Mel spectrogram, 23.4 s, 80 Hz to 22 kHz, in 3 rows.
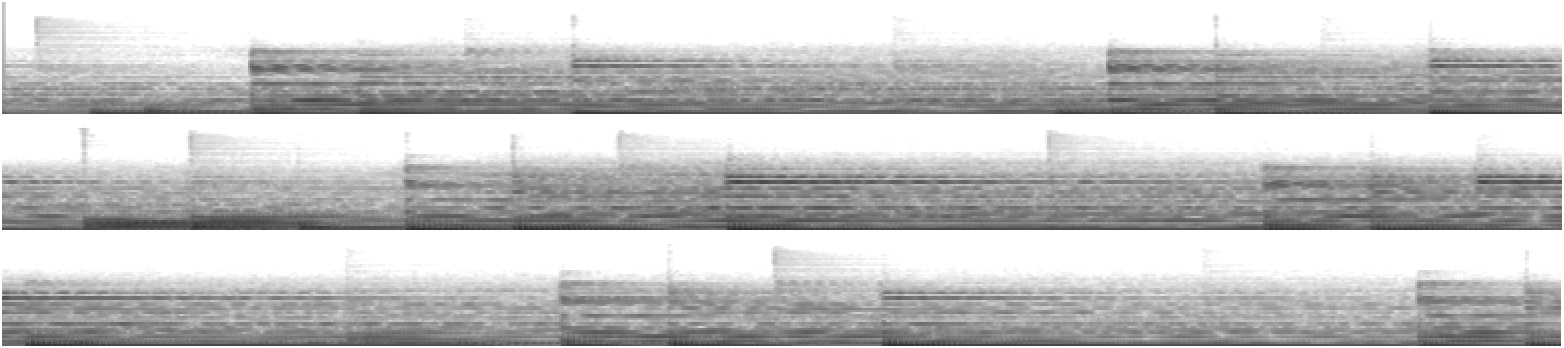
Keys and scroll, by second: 1.1 8, 1.3 Return, 4.2 alt+Delete, 4.9 ctrl+d, 5.2 v, 6.1 w, 7.9 ctrl+i, 17.2 space, 19.5 space, 22.8 ctrl+z.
